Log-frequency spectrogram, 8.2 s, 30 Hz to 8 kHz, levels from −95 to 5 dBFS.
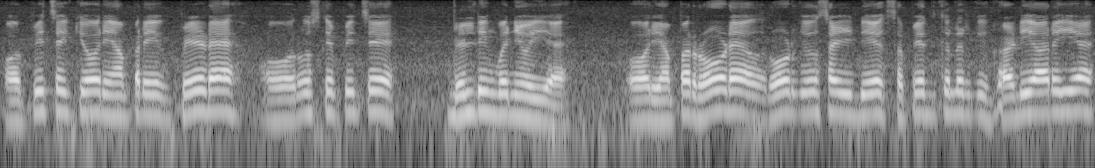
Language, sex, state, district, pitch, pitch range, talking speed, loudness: Hindi, male, Rajasthan, Bikaner, 180 Hz, 160-190 Hz, 240 wpm, -13 LUFS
